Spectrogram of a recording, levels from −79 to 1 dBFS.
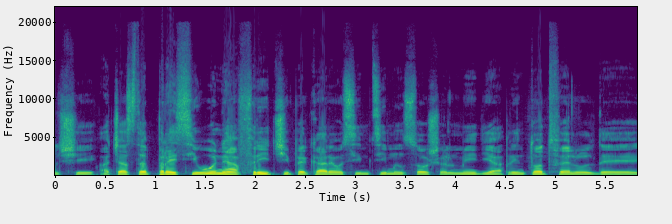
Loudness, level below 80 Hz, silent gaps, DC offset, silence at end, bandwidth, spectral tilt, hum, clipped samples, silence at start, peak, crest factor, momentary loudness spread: -13 LUFS; -54 dBFS; none; under 0.1%; 0 s; 17.5 kHz; -6 dB/octave; none; 0.5%; 0 s; 0 dBFS; 12 dB; 8 LU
